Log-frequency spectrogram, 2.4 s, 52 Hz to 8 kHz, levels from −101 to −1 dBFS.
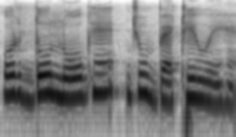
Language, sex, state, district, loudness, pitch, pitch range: Hindi, female, Himachal Pradesh, Shimla, -15 LUFS, 235 Hz, 210-255 Hz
